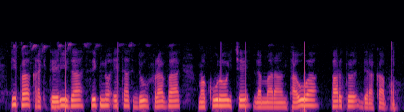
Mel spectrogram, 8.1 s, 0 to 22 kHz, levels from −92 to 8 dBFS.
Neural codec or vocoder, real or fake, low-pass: none; real; 5.4 kHz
